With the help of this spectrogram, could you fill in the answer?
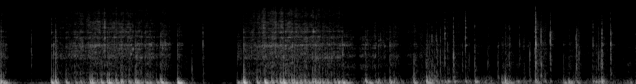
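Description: Clear plastic inflated air-column packaging with hollow tubes is held upright in front of a microphone and tapped and squeezed with long nails and fingertips. Dense crinkling and scraping bursts carry deep, low-heavy thumps, with a brief quiet gap near the middle before the busy handling resumes.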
